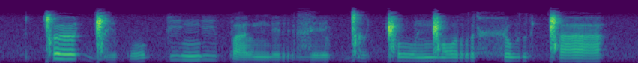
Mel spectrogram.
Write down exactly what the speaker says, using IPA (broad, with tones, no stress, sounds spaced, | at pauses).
ǀ œ˥ ɡ͡ǁ e˩ p o˥ k i˥ ŋ i˥ p a˩ l ŋ e˩ r z e˩ l ɡ͡ǀ ə˥ ǁ o˥ ŋ͡ǁ ɔ˥ r ħ u˥ r ǁ a˥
